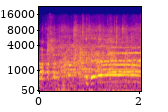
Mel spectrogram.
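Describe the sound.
A crowd claps and cheers steadily for about two seconds for the 2006 Adam Sandler movie Click, a dense wash of hands and voices with a rising whistle cutting through midway.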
